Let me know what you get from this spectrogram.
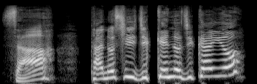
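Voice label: variable chant, Japanese; ashuthia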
